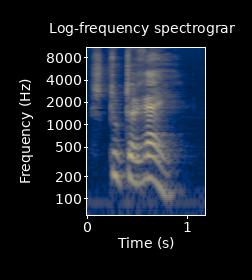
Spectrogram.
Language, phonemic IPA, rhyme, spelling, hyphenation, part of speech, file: Dutch, /ˌstu.təˈrɛi̯/, -ɛi̯, stoeterij, stoe‧te‧rij, noun, Nl-stoeterij.ogg
- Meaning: horse ranch, stud (farm where horses are kept for breeding)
